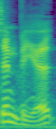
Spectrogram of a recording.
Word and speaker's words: symbiote: It's not symbiote, it's symbiote. It's an actual word in the English language.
